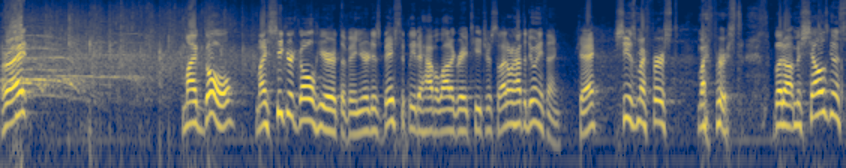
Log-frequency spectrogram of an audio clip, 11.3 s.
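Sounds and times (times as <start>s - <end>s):
speech: 0.0s - 0.5s, 2.4s - 11.2s
church audience at the Vineyard clapping: 0.0s - 4.4s.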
